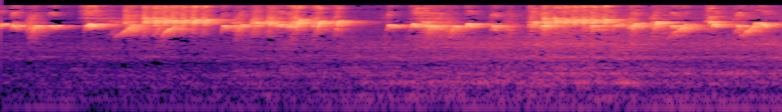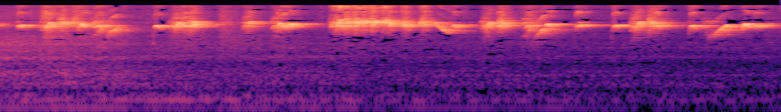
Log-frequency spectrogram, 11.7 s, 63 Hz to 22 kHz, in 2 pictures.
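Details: Pure-bred seven-colour sunbird, caged at home in Đồng Nai, Vietnam, 23 July 2022, singing, displaying and sparring: long sequence of rapid shrill twittered trills and sharp chips in repeated bursts, over a faint low rumble and background noise.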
